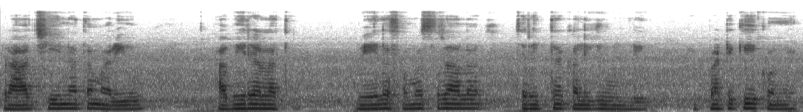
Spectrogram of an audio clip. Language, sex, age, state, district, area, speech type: Telugu, male, 18-30, Telangana, Medak, rural, spontaneous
